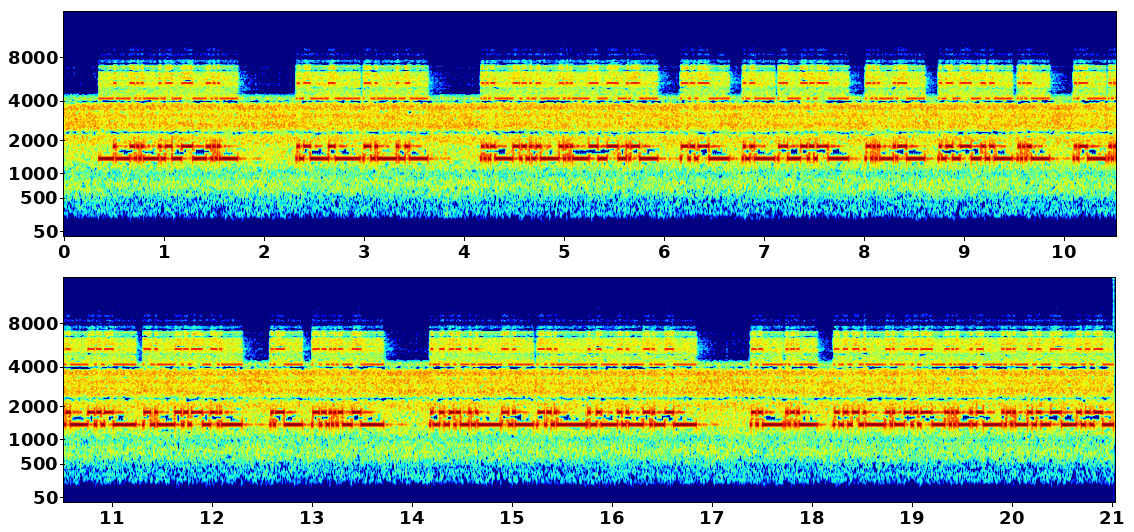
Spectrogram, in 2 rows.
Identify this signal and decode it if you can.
TTY/TDD text telephone tones (45.45 baud Baudot), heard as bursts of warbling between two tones, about 400 Hz shift, 1600 Hz centre, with phone line noise. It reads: RATRAMNUS WROTE TWO TREATISES ON THE SOUL, UPHOLDING …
